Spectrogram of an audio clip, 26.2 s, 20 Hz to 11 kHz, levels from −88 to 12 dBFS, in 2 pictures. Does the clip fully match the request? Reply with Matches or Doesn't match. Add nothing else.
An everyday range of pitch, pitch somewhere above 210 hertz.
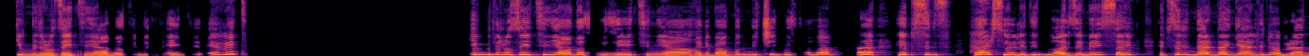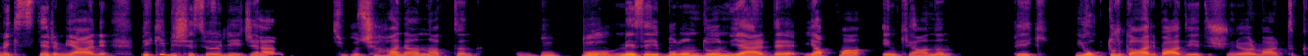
Doesn't match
